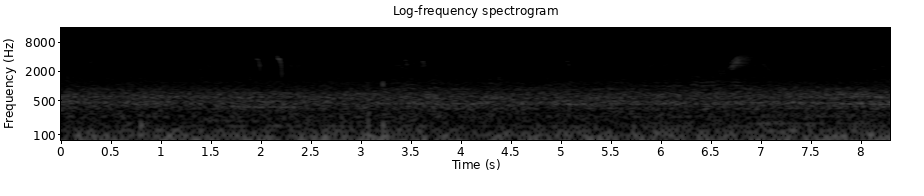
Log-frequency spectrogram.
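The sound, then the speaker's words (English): Brief, high chittering calls of a male bird come in a few quick bursts over a steady low rumble, fairly faint, with one slightly louder call near the end, as the male joins a female going down as a pair. “There's a female going down. Joined by a chittering male.”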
